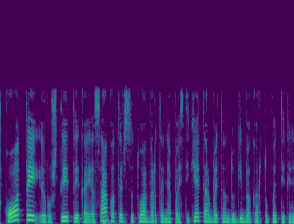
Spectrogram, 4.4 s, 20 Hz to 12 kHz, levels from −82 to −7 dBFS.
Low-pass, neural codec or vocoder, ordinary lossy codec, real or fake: 7.2 kHz; none; MP3, 48 kbps; real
